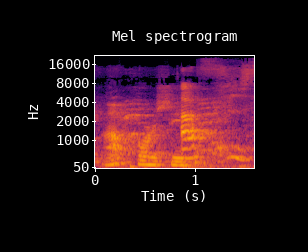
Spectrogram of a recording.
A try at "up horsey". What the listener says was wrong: you're having trouble getting those two stay together.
